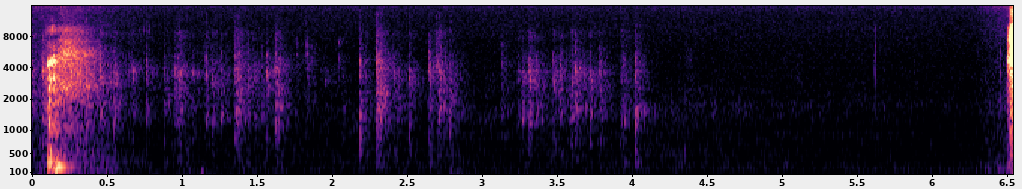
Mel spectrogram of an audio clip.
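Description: Quick, light clicks of typing a search into a website on a computer keyboard in uneven bursts over a few seconds, fairly quiet, with a louder thump at the start and end.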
